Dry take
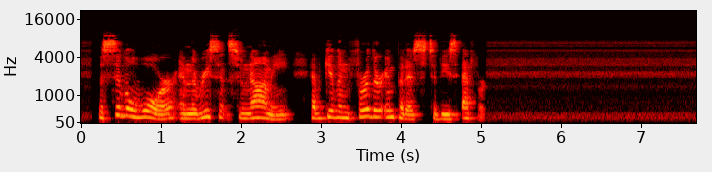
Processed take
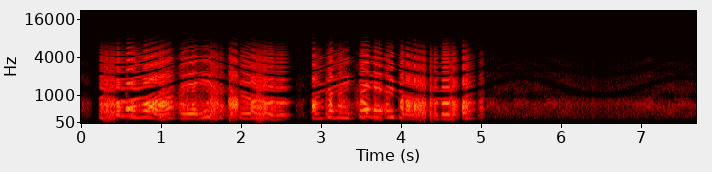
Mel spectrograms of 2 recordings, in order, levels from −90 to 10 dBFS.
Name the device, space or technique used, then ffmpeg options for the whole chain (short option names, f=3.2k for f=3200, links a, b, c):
circuit-bent sampling toy: -af "acrusher=samples=33:mix=1:aa=0.000001:lfo=1:lforange=19.8:lforate=0.5,highpass=570,equalizer=f=680:t=q:w=4:g=7,equalizer=f=1k:t=q:w=4:g=-8,equalizer=f=2.4k:t=q:w=4:g=-6,lowpass=f=4.3k:w=0.5412,lowpass=f=4.3k:w=1.3066,volume=-2.5dB"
